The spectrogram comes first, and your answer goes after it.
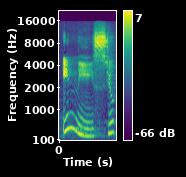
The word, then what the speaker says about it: início: Quero só destacar ali que na palavrinha início, tá? A sílaba tônica é o ni, portanto o acento era para estar no ni, só para consertar aqui.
